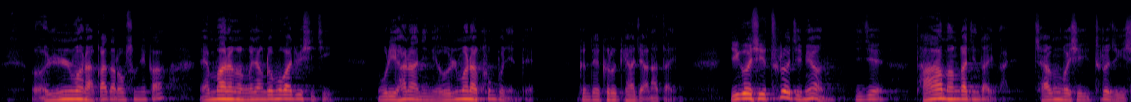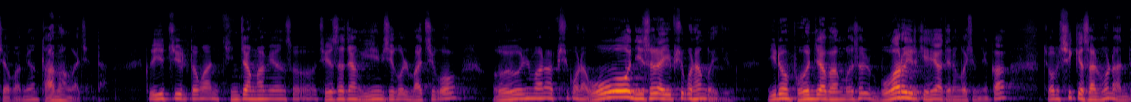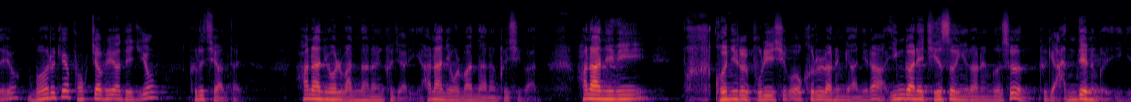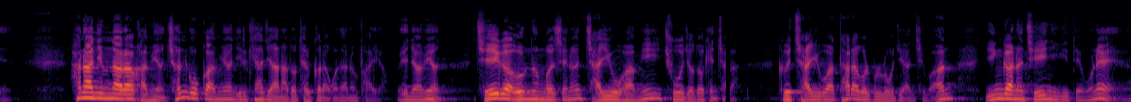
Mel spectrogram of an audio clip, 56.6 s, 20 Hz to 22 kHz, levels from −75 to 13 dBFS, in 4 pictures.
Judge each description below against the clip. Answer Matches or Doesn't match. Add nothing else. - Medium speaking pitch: Matches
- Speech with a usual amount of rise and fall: Matches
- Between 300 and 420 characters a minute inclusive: Matches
